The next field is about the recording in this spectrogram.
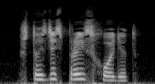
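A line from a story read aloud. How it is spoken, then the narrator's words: Stern question. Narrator (Russian): строго вопросил придворный маг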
